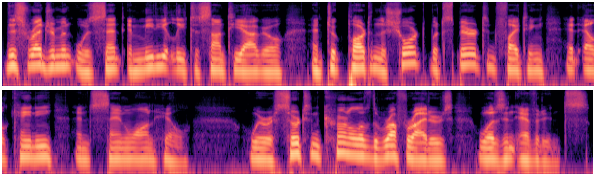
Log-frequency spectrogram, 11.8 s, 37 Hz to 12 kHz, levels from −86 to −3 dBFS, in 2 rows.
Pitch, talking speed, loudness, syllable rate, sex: 120 Hz, 165 wpm, -20 LUFS, 5.4 syllables/s, male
